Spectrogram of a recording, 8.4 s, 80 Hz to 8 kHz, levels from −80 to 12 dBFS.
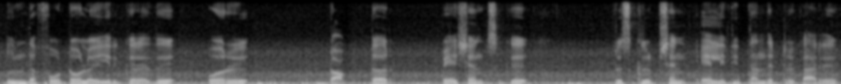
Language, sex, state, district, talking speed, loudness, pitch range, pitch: Tamil, male, Tamil Nadu, Chennai, 65 wpm, -14 LUFS, 105-135 Hz, 125 Hz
